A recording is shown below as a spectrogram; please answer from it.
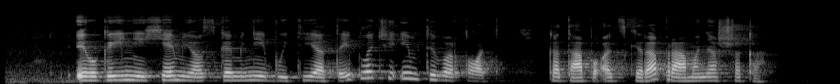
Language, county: Lithuanian, Vilnius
